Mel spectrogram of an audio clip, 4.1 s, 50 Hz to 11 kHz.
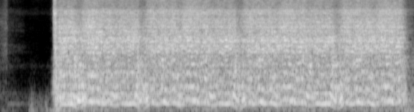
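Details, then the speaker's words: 1958 Edsel engine, freed from seizure last fall, cranked with ignition off: starter spins it strongly and steadily with even compression rise and fall, no grinding or clatter, normal cranking. "i don't have the ignition on i just want to see if it'll crank at this point what kind of funny noises it's gonna make"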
